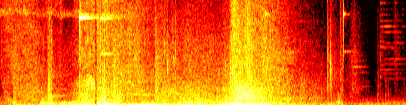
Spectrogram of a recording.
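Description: Bursts of magic blasts and whooshes ring out from a video game.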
